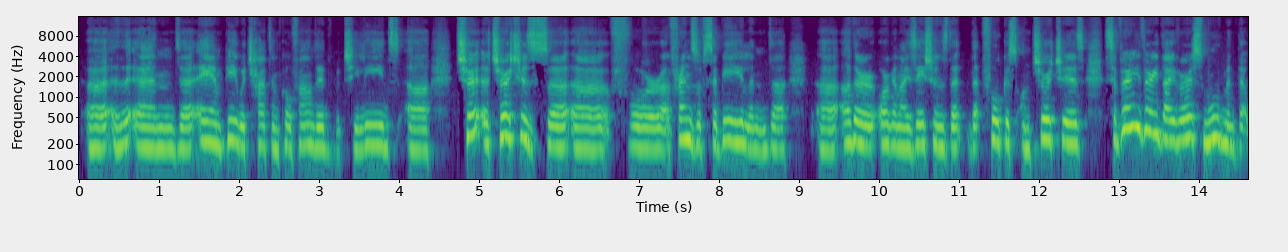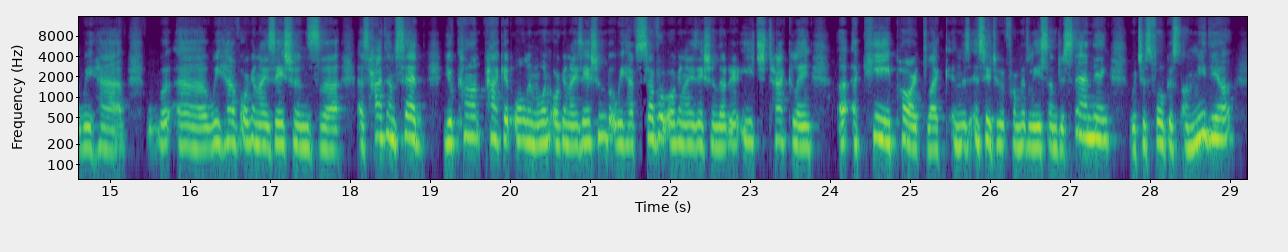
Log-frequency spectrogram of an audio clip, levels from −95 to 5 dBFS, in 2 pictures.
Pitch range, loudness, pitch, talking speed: 180-225 Hz, -18 LUFS, 195 Hz, 170 wpm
